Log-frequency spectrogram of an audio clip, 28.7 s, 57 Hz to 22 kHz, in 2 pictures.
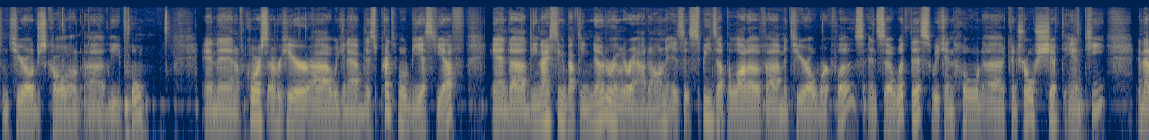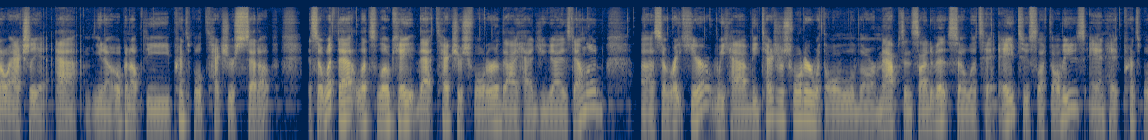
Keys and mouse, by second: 3.5 shift+middle click, 4.4 shift+middle click, 4.8 middle click, 10.4 shift+middle click, 13.4 ctrl+shift+t.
